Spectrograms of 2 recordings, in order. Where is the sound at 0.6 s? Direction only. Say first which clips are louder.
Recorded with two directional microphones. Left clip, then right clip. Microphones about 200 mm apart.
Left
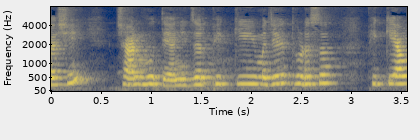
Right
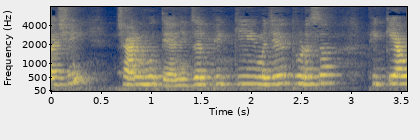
Left 1 dB; 45° left (ahead or behind).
